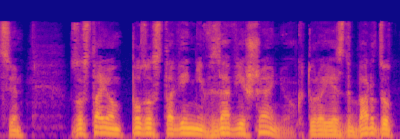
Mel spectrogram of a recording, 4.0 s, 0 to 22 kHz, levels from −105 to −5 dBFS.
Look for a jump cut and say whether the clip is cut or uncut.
cut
